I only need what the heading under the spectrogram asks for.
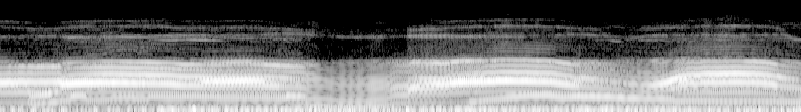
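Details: Two cats in a fight give a continuous moaning yowl that dips sharply in the middle and then climbs back, with overlapping wavering tones over a low background hum.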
